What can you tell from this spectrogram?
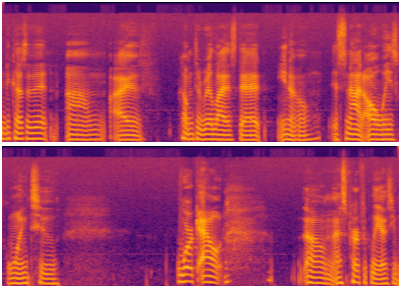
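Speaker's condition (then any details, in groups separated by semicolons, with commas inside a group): No condition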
